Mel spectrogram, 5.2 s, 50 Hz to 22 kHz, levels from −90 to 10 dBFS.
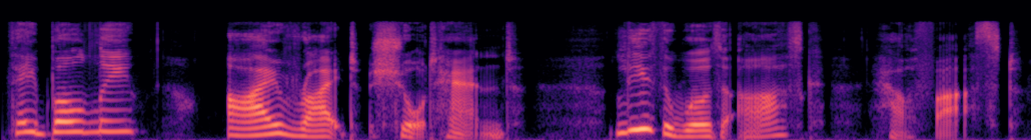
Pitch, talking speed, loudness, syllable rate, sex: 220 Hz, 140 wpm, -18 LUFS, 4.7 syllables/s, female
